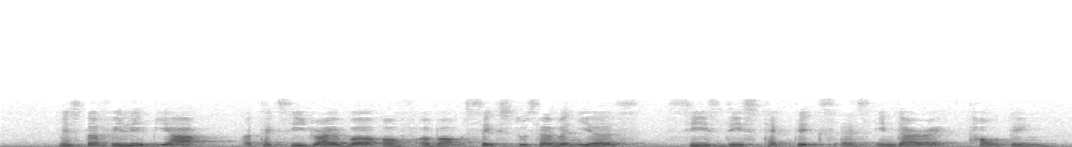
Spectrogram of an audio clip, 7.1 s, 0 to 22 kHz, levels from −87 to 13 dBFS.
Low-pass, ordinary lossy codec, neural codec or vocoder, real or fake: 7.2 kHz; MP3, 32 kbps; none; real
